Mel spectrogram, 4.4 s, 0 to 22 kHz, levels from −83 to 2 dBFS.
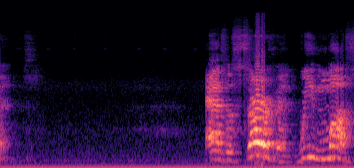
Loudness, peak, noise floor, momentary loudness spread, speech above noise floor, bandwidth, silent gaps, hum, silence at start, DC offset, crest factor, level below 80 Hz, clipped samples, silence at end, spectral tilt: -15 LUFS; 0 dBFS; -51 dBFS; 18 LU; 37 dB; 11 kHz; none; none; 0 s; 1%; 18 dB; -50 dBFS; under 0.1%; 0 s; -4 dB/octave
